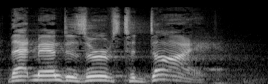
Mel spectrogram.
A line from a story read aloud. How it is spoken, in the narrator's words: David was outraged by that rich man in the story, and he screamed out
